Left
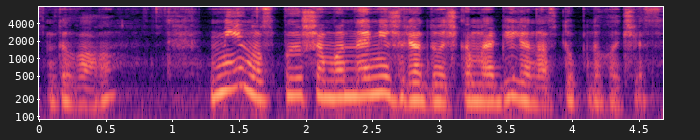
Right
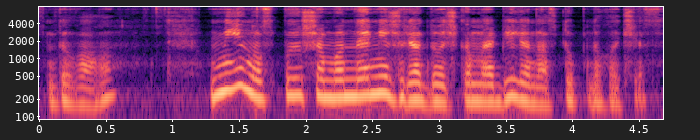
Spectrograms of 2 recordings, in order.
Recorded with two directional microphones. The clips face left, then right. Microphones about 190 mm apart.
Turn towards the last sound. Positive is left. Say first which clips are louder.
# right 6 dB
turn(degrees=-25)  # may be behind; listen again after turning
